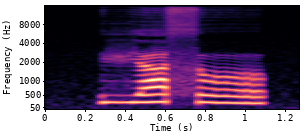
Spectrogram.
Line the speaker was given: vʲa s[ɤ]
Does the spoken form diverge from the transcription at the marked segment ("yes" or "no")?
no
